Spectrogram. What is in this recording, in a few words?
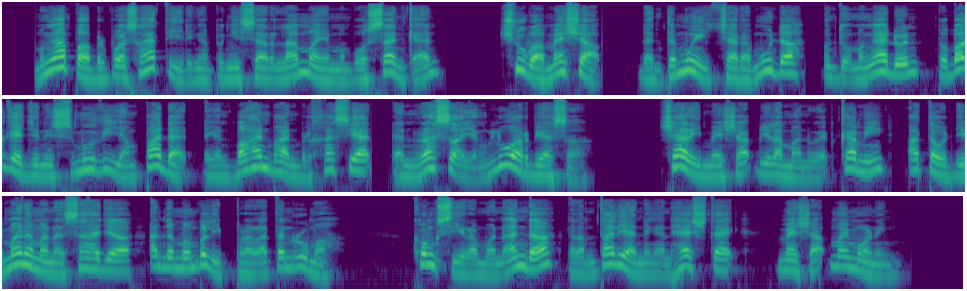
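Malay Malaysia male voice over, sales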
